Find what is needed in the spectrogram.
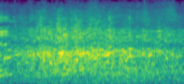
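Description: A large audience laughing together, a dense wash of crowd laughter.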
